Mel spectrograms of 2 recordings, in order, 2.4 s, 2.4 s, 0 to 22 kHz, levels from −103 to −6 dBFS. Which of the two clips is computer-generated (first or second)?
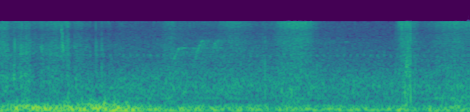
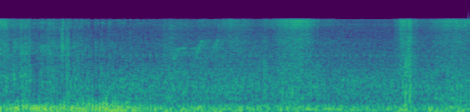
second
